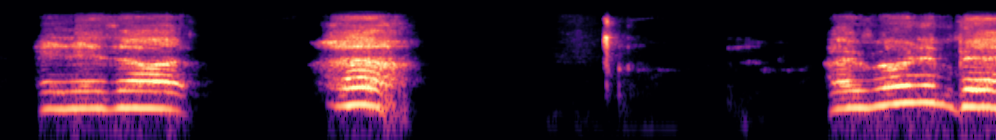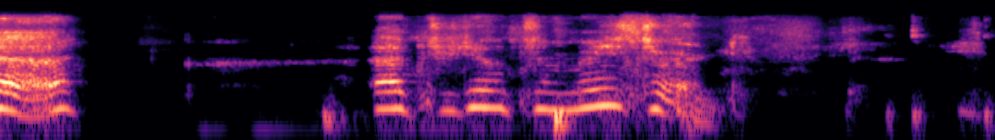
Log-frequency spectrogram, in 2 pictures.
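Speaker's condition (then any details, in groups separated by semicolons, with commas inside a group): Cerebral palsy with ataxia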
